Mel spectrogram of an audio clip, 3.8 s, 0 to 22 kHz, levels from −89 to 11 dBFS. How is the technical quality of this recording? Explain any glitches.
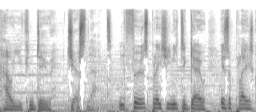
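The recording has one glitch, a brief burst of damaged data in a compressed stream from 1.82 to 1.86 s, lasting about 44 ms. Part of the encoded data there was corrupted, so the decoder misread those frames, lost sync and had to find the next valid frame header before decoding cleanly again. It comes through as a short chirp, squawk, click or hole. A plain dropout would go silent or fade, and a simple click would be a single instant tick, but this glitch lasts a few tens of milliseconds.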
